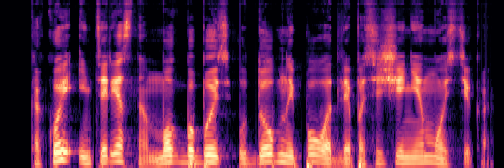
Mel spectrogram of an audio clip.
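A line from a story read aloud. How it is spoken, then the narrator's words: Plain. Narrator (Russian): спросил он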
